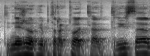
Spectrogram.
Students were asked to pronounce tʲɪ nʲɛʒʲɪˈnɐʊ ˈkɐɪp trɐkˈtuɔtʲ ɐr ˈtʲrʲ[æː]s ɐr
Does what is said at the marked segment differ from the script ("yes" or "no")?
yes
